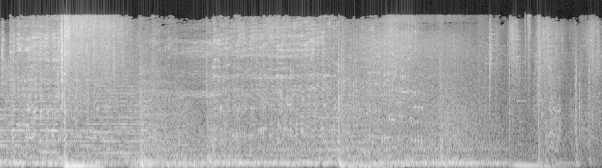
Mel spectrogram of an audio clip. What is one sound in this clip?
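A large creature roars and stomps heavily.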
